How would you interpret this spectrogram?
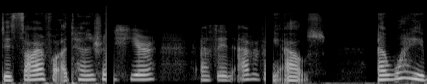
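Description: Speech clip where, from 1.06 to 2.73 s, the sound turns duller, a little quieter and noisier after an 80 ms gap, likely an input switched to a poorer device. A spectrogram shows content ending flat at 6.4 kHz, with the waveform briefly empty at the switch.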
